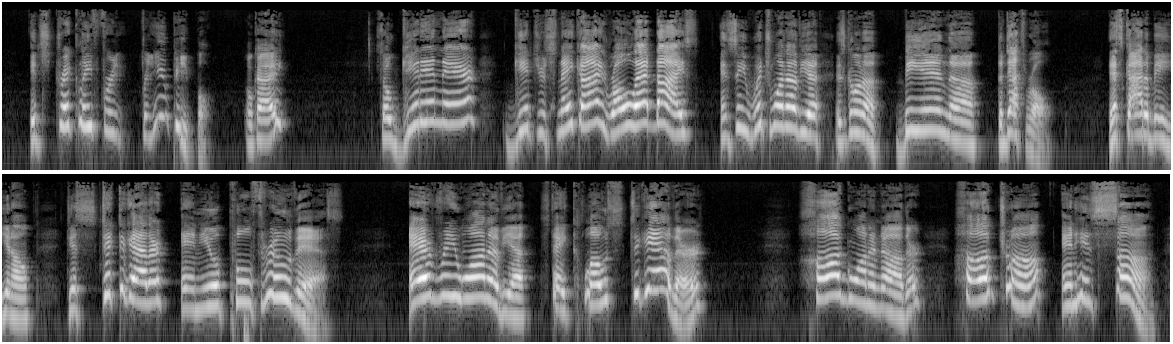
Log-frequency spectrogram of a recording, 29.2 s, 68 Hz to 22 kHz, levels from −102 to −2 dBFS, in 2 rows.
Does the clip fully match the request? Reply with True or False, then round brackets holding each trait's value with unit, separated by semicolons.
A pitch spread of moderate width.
False (7.5 semitones)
